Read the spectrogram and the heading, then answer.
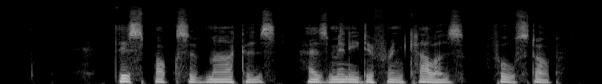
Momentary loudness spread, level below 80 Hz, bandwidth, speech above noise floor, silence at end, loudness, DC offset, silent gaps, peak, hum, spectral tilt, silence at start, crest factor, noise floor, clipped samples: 7 LU; -56 dBFS; 14 kHz; 45 dB; 0.45 s; -26 LUFS; under 0.1%; none; -10 dBFS; none; -5.5 dB/octave; 1.2 s; 16 dB; -69 dBFS; under 0.1%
